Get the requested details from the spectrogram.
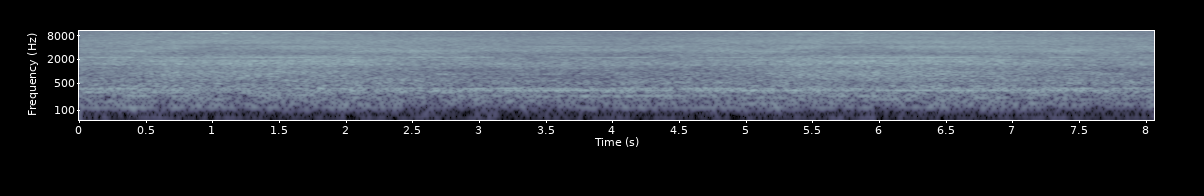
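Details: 1997 Hoover Dirt Finder Power Drive U6331-930 self-propelled upright vacuum running in floor mode: steady, even whoosh with constant mid-pitched tone, no rattles or surges; runs exceptionally smooth and surprisingly quiet for an Elite-style machine, normal running.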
